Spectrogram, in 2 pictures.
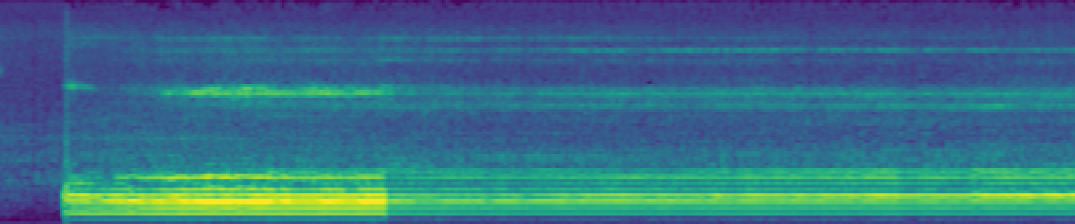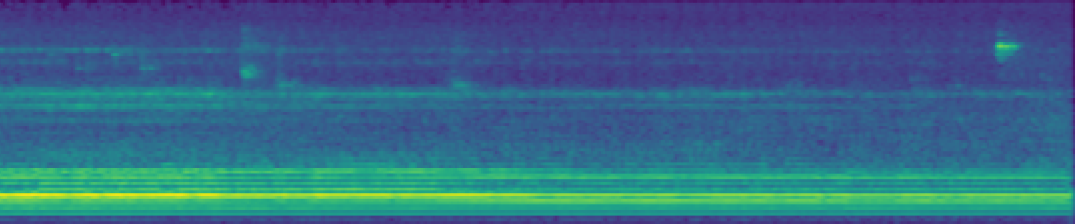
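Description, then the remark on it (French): A group of voices chants a long, sustained "om" in unison, a rich low drone with layered harmonics that begins abruptly, swells briefly louder, then holds steady for over ten seconds. “On va faire un home.”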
